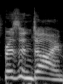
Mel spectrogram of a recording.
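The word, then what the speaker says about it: Brizendine: Dr. Luann Bresendien. Have I said that right? – That's good. It's Bresendien, but we're good.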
